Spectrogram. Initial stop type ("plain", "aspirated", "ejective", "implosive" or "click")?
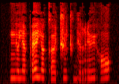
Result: ejective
